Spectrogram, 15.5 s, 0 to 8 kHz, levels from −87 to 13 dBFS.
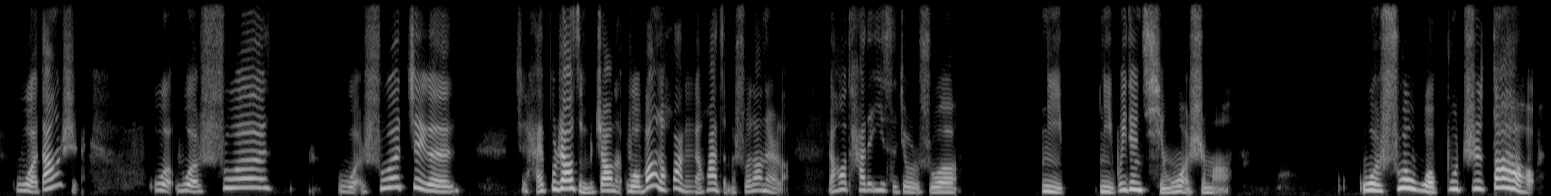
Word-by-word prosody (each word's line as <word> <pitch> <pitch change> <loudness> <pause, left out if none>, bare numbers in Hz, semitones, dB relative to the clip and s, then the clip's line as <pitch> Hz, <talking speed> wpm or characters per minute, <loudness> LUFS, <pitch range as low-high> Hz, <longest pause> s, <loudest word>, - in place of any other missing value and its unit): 我 245 -5 -1
当 320 - +2
时， 485 - -11 0.7
我 260 -1 -3
我 245 -4 0
说 360 +10 -4 1.0
我 205 -4 -8
说 360 - -2
这 360 -6 0
个 215 -4 +1 0.6
这 - - -15
还 - - -3
不 280 +6 -1
知 320 - +4
道 330 +1 +8
怎 225 - -4
么 175 - -6
着 245 +6 +3
呢， 225 - -6
我 215 -2 +1
忘 420 - +4
了 285 - +2
话 330 +4 0
赶 210 -7 -9
话 280 +8 0
怎 - - -15
么 - - -13
说 210 - -9
到 255 +1 -3
那 235 - -3
儿 - - -7
了， - - -15 0.4
然 - - -5
后 290 - 0
他 265 -2 -5
的 265 - -5
意 265 0 -3
思 200 -6 -11
就 195 0 -4
是 - - -14
说， 190 -1 0 1.4
你 210 - +1
你 - - -2
不 230 - -2
一 - - +4
定 290 -1 +6
请 180 -11 -3
我 210 +4 0
是 - - -5
吗？ 175 0 -6 1.3
我 260 -1 +6
说 340 +9 +5
我 245 -11 +4
不 310 - -1
知 325 +3 -1
道。 365 +1 +5
255 Hz, 215 characters per minute, -23 LUFS, 210-310 Hz, 1.4 s, 道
